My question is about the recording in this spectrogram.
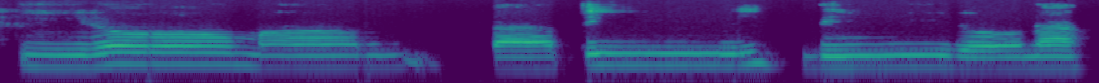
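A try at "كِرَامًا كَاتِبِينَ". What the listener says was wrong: মান, এখানে আপনার গুণনা করতে হবে। মান কাতিবিনা। হ্যাঁ, এবার ইজরা করেন। নুন সাকিনে এই তানবিনের পরে হুরুফে ইকফার।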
